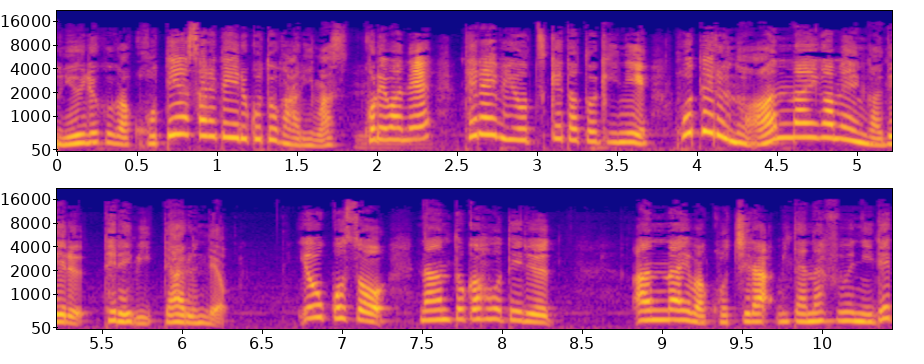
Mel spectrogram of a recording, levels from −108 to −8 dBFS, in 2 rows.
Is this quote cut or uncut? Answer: cut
